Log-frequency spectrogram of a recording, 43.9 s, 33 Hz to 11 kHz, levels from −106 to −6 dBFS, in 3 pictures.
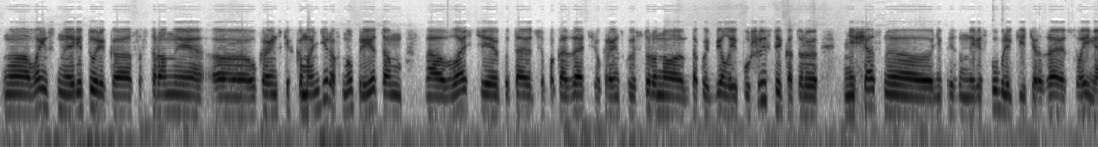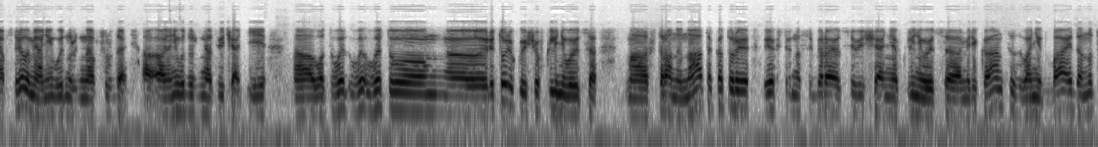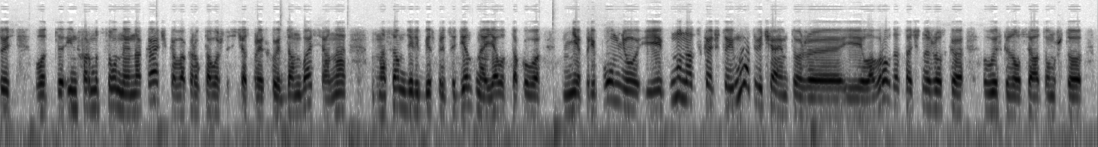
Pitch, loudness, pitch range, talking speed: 135 Hz, -16 LUFS, 125-160 Hz, 130 wpm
